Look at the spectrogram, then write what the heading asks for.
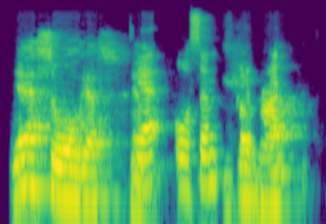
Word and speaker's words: Sewell: And is it Sewell that is that how you pronounce? Yeah, Sewell, yes.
